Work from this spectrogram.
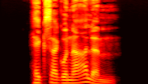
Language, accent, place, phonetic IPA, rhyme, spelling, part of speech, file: German, Germany, Berlin, [hɛksaɡoˈnaːləm], -aːləm, hexagonalem, adjective, De-hexagonalem.ogg
- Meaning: strong dative masculine/neuter singular of hexagonal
